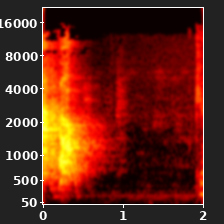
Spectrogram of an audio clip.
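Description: Pomeranian barking: one sharp bark at the start that fades over about half a second, then another bark just at the end.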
